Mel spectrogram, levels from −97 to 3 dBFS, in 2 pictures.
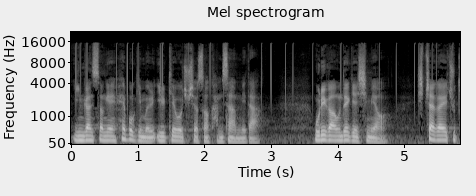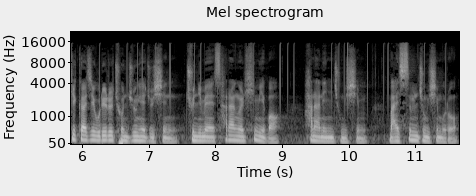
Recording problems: crackle, like an old record; faint; 20 dB below the speech

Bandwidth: 15 kHz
